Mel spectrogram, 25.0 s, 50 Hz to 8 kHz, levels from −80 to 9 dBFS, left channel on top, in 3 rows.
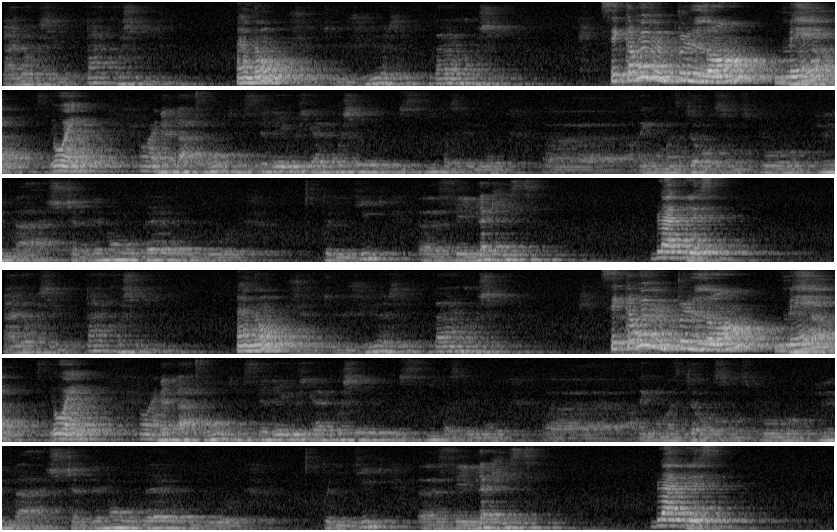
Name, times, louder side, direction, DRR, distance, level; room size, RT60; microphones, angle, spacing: voice 1, 0.0-1.7 2.8-5.1 6.1-6.4 7.8-8.4 8.8-9.2 9.6-19.3 19.9-22.0 23.5-23.6, equal, 10° right, -4 dB, 2.9 m, -32 dB
voice 2, 2.3-2.8 6.0-8.2 8.8-9.2 9.7-9.9 23.1-23.7, left 1 dB, 10° left, -4 dB, 2.4 m, -20 dB
11.0 x 10.0 x 6.3 m, 1.3 s
head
